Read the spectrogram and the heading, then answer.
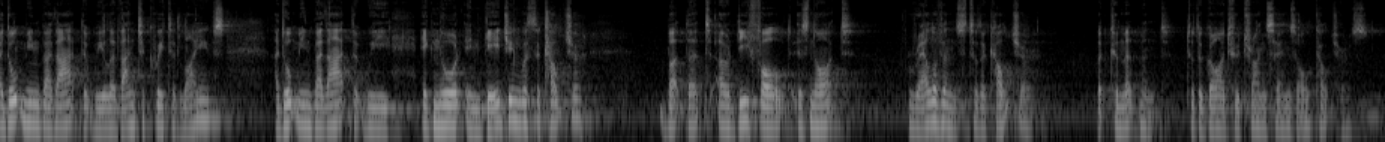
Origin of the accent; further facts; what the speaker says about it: Scotland, United Kingdom; And I'm standing, I'm a Scotsman, and what?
